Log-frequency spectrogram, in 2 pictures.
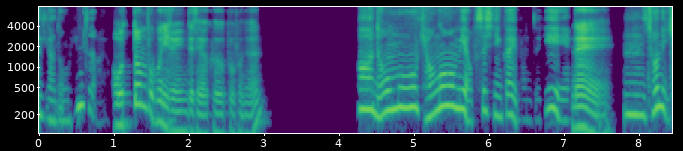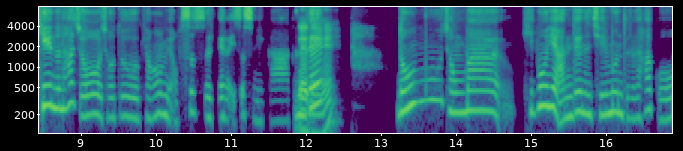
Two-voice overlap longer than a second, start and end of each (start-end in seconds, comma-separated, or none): none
